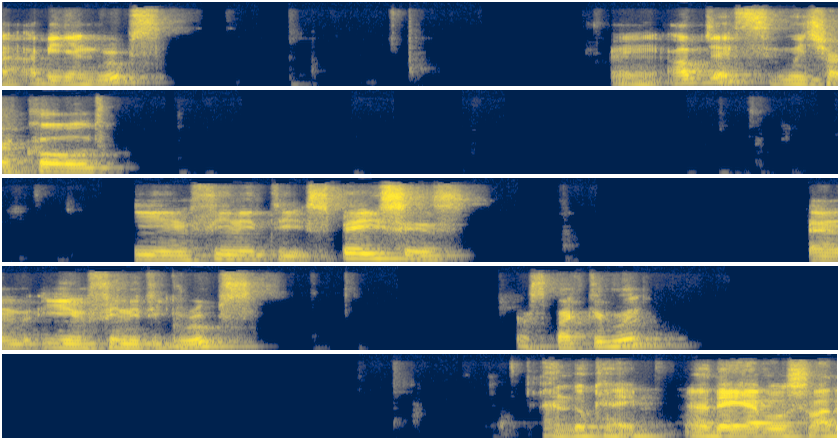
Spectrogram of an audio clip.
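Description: A young man speaks calmly over an online call, pausing between phrases.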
